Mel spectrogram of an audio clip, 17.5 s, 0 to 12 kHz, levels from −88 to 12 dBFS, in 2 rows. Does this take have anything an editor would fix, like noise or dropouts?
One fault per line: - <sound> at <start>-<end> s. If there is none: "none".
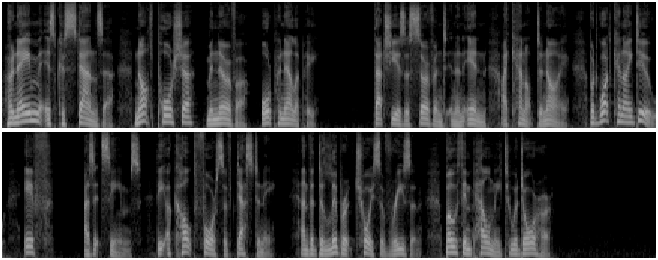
none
